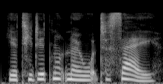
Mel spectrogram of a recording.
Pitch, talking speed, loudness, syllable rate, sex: 210 Hz, 295 wpm, -16 LUFS, 5.2 syllables/s, female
